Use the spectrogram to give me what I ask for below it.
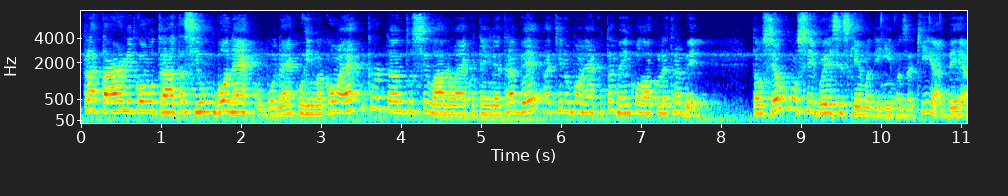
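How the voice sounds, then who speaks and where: A man's voice: sits high, dark tone, roomy sound. A man teaching a poetry lesson, explaining step by step and often checking that listeners follow.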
